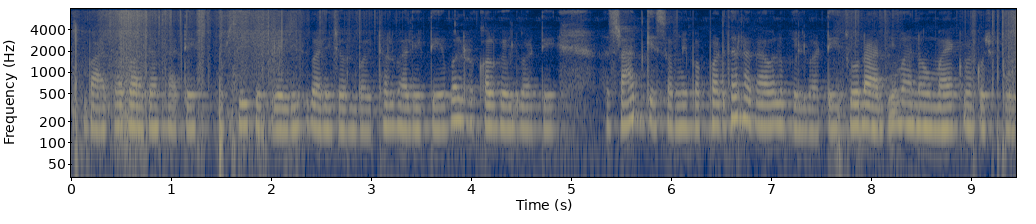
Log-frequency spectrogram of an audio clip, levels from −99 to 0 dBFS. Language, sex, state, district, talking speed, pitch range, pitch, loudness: Bhojpuri, female, Uttar Pradesh, Gorakhpur, 205 wpm, 160-175 Hz, 165 Hz, -40 LUFS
